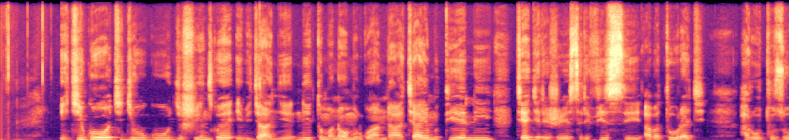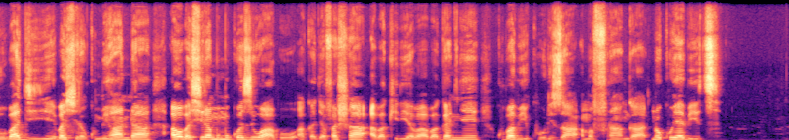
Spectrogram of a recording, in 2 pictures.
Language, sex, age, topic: Kinyarwanda, male, 25-35, finance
